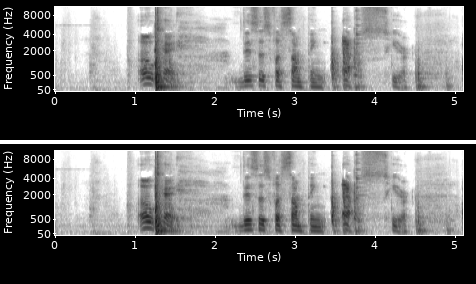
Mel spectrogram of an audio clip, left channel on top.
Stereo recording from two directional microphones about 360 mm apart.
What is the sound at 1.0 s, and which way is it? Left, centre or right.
Speech, right.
